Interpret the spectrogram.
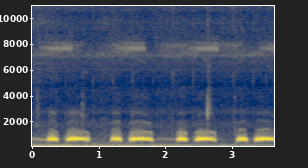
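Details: A wild-caught spotted dove calls in fierce style: four evenly spaced pairs of low mellow coos, each a brief note followed by a fuller sustained one, over a low rumble and a faint high steady whine.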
